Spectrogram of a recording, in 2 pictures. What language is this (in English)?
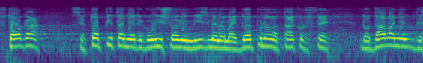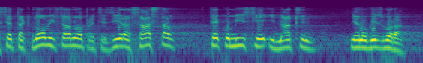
Serbian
